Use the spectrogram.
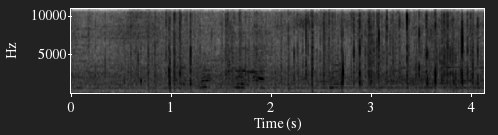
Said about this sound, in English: But also when you listen to this, just keep an ear out for the rain. Yeah, it's so heavy. have a listen to this.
